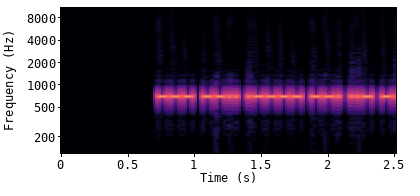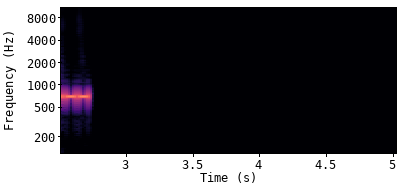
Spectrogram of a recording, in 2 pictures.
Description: Morse code, heard as a keyed tone, about 51 wpm, 700 Hz. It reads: OZ1GUY
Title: DXCC-100 Call Signs - 6 Characters - Repeated 3x - 50wpm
